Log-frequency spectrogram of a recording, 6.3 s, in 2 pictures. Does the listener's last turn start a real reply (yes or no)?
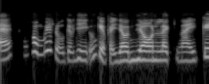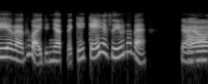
yes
